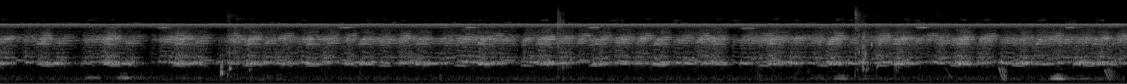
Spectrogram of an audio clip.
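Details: Many green tree frogs calling together after dark at Headquarters Pond, SMNWR, June 2, 2021: constant bright overlapping notes pulsing roughly ninety-five times a minute, with scattered faint low grunts.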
